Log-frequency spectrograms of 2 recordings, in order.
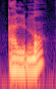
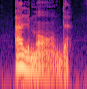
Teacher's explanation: you don't pronounce the final D, but then you pronounce it here for the feminine form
